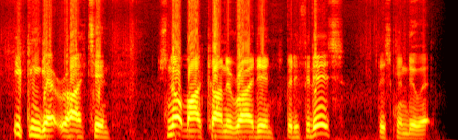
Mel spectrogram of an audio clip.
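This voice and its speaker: A man with an English accent is recorded with a dry, close sound and no echo. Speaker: motorcycle reviewer. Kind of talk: product review. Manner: fast; animated.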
